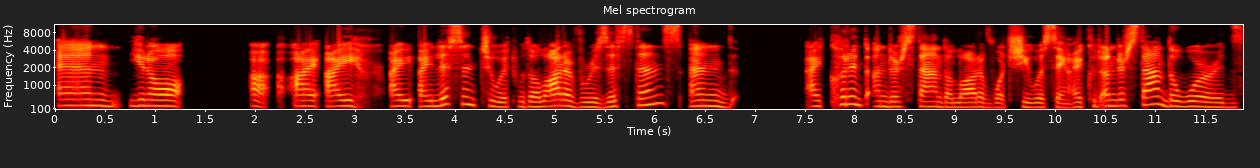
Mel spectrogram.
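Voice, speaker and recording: In an Arabic accent, the speaker talks at a very slow pace with ordinary pitch variation, the sound dry and close with no echo and the recording very clean over a silent background. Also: woman. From Syria. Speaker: movement artist and coach. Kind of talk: podcast interview.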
